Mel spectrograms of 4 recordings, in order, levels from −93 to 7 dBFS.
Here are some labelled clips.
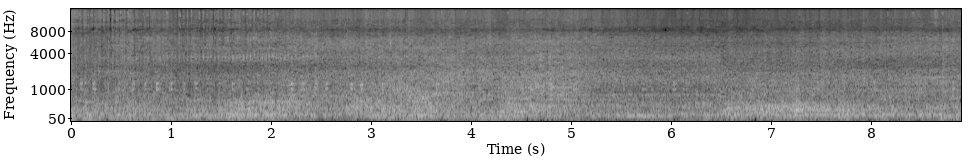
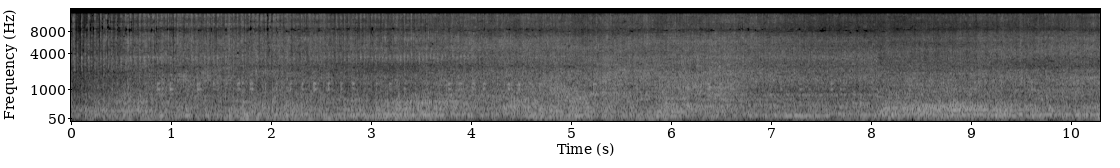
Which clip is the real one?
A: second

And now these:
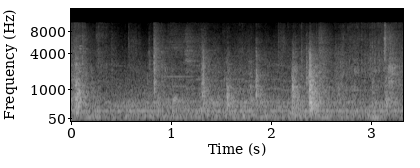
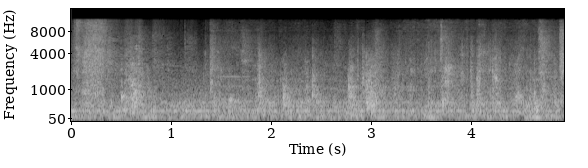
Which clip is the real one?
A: first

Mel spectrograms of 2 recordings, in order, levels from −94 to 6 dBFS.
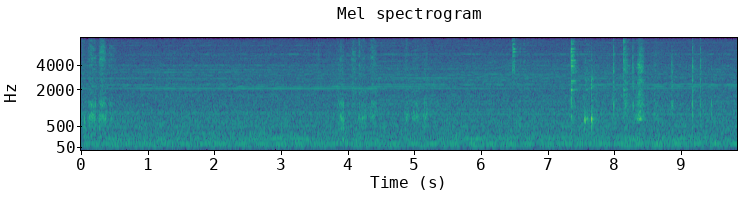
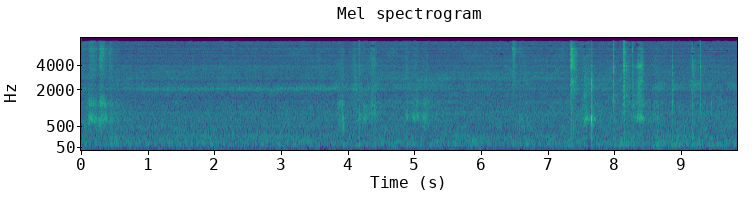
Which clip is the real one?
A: first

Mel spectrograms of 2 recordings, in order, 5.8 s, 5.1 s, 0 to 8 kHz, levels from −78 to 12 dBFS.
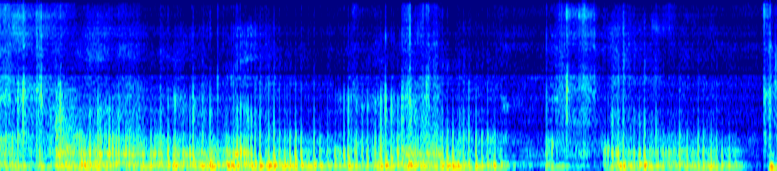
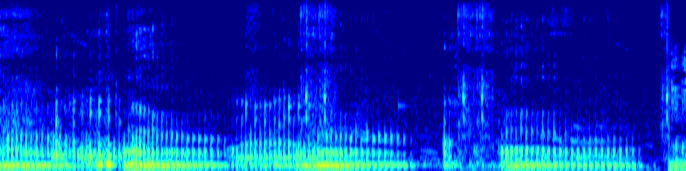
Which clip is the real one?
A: second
